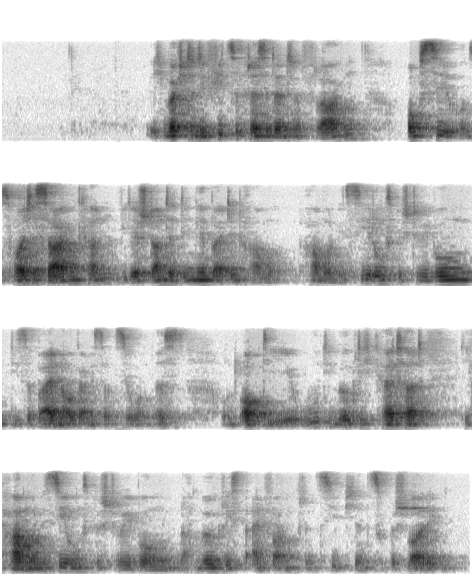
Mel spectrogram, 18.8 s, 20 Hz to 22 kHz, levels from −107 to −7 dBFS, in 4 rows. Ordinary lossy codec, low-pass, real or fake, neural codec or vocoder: none; none; real; none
